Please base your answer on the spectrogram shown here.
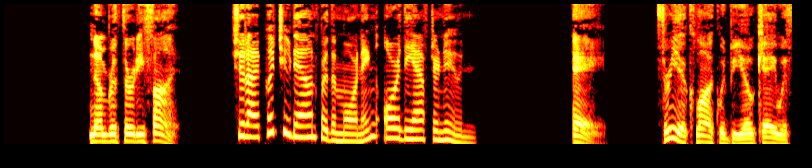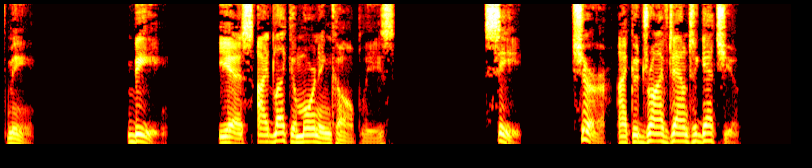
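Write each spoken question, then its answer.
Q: Should I put you down for the morning or the afternoon?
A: A: 3:00 would be okay with me.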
